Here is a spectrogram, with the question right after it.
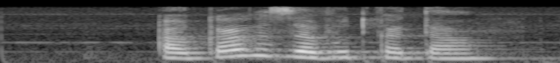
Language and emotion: Russian, neutral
